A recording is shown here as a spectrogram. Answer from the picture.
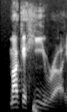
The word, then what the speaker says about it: machaira: And then in the Greek, the word used for sword is Makahira, yes. I even with the parentheses showing how to pronounce it, it's hard to pronounce these. I don't speak Greek, so spelling for that is M-A-C-H-A-I-R-A. Ma, chair, and then That's how you spell it.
